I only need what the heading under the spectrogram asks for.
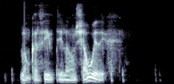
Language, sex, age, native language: Icelandic, male, 20-29, Icelandic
